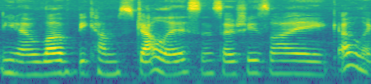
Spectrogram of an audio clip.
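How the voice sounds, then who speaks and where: A woman with a normal speaking voice talks at a fairly slow pace and a medium pitch. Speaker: mental health therapist. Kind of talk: podcast conversation.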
